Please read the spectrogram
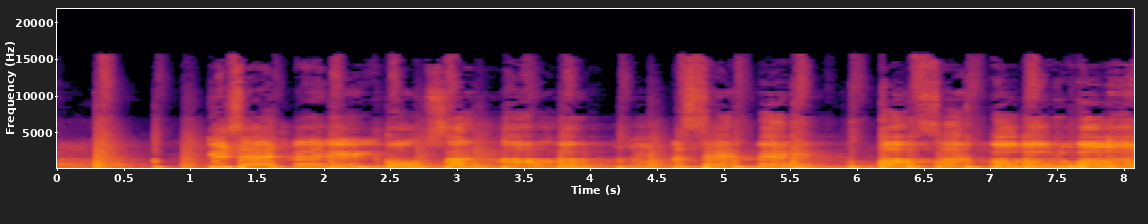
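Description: Live Turkish folk-arabesk dance music: a steady darbuka beat, roughly two strokes a second, under a wavering, ornamented melody line from voice and strings.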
